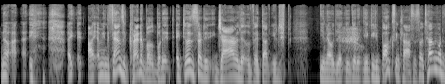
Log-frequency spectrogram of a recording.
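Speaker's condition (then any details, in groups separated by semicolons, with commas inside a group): No condition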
